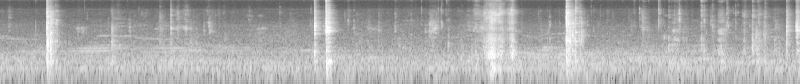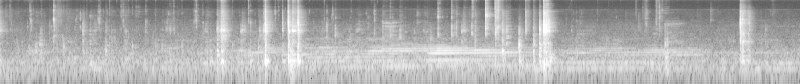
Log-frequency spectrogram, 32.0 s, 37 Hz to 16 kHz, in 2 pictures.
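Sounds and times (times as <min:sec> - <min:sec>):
person chewing oysters: 0:12.5 - 0:21.3.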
